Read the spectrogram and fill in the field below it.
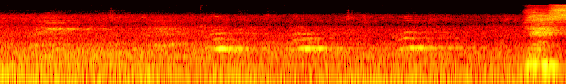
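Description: A dog whimpers softly a few times.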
